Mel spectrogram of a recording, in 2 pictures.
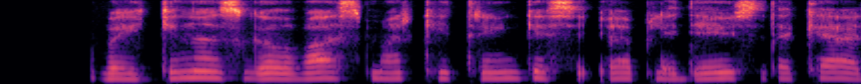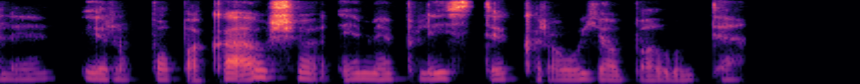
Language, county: Lithuanian, Utena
